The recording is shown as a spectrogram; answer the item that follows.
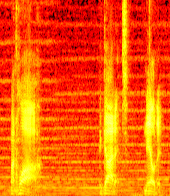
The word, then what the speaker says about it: Manhua: Pronounced mon, like Pokemon, and hua, like saying what, but emphasis on the what. Manhua. Manhua.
